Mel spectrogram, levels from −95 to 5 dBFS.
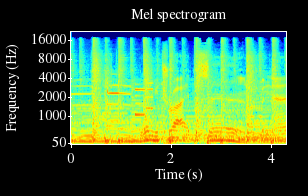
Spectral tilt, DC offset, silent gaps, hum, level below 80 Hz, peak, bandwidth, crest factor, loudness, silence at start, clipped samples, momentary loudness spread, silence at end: -4.5 dB/octave; under 0.1%; none; none; -32 dBFS; -2 dBFS; 18 kHz; 14 dB; -15 LUFS; 0 s; under 0.1%; 2 LU; 0 s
